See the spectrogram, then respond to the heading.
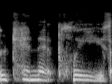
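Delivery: put-on tearful crying voice. Retelling begging a lieutenant for help, imitating a crying plea. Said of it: "And I started crying".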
